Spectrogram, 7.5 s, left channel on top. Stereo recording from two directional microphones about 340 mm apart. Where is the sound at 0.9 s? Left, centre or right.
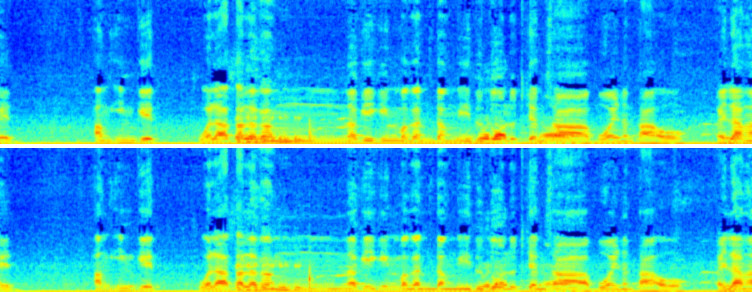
Centre.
